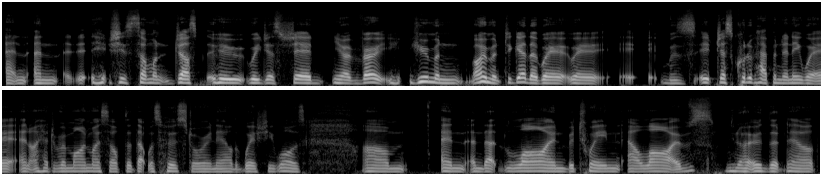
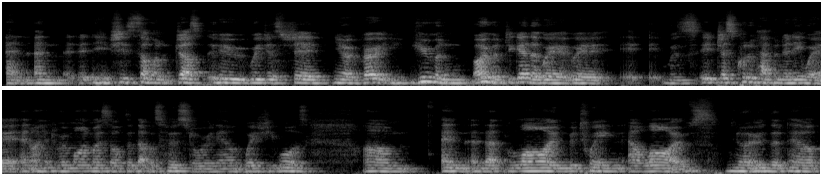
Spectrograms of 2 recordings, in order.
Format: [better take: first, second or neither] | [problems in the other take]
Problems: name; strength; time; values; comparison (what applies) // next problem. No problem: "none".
first | off-mic speech; far // room echo; slight; dies away in 0.3 s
